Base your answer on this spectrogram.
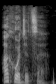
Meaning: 1. to hunt 2. to chase
- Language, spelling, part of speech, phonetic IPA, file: Russian, охотиться, verb, [ɐˈxotʲɪt͡sə], Ru-охотиться.ogg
